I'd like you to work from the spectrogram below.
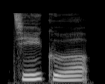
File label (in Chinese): "及格", Chinese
